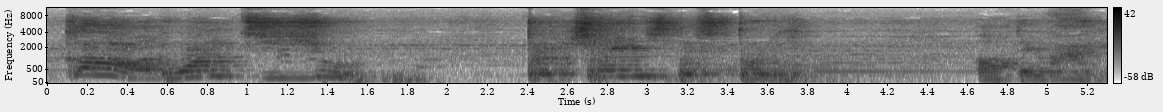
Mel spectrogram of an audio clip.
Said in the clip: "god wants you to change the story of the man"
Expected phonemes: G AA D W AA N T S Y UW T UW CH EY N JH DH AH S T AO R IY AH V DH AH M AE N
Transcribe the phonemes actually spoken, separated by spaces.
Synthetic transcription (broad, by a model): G AA D W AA N T Y UW T UW CH EY N JH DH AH S T AO R IY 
